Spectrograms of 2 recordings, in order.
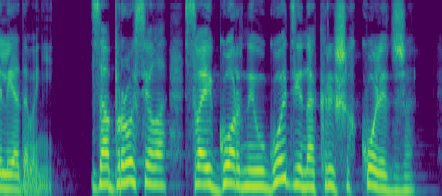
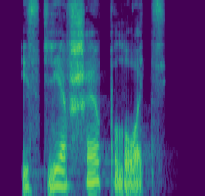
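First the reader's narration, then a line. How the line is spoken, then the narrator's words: Whisper. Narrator (Russian): шепотом отозвалась Лира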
